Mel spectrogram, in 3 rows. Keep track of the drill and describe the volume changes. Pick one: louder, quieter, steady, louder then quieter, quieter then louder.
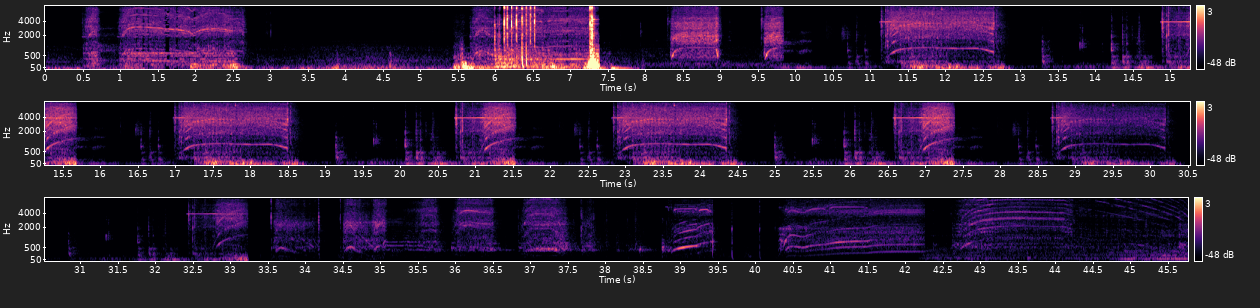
quieter.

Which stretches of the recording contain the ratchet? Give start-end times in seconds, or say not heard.
5.5-7.4.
